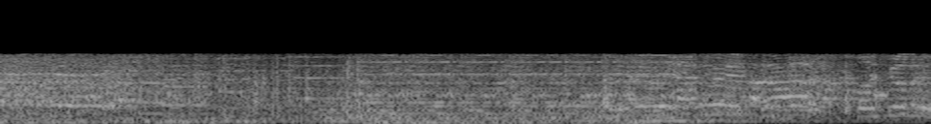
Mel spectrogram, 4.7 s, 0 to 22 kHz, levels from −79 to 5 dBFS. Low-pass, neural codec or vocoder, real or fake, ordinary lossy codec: 3.6 kHz; codec, 16 kHz in and 24 kHz out, 1 kbps, XY-Tokenizer; fake; MP3, 24 kbps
